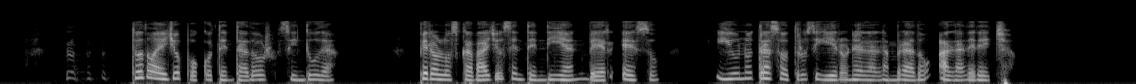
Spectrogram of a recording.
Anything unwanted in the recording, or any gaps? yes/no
yes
